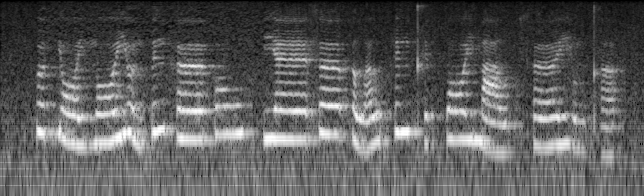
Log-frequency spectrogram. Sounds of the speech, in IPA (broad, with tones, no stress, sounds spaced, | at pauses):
p ɵ˧ t̚ j ɔː˨˩ j n̪ ɔː˨˥ j ɵ˨˩ n p ɪ˥ ŋ h œː˧ h o˥ w | j ɛː˨ s œː˧ k̚ ɐ˨˩ w ɐ˧ w h ɪ˥ ŋ t̪ʰ ɪ˨ k̚ p ɔː˧ j m aː˨˩ w t͡sʰ œː˨˧ j ʊ˨ ŋ t̪ʰ ɐ˨˥ k̚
